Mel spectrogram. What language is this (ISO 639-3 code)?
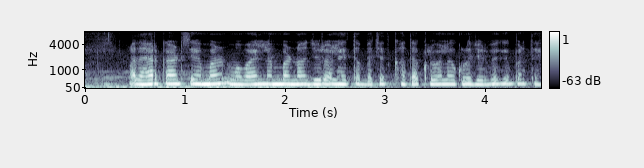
mag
